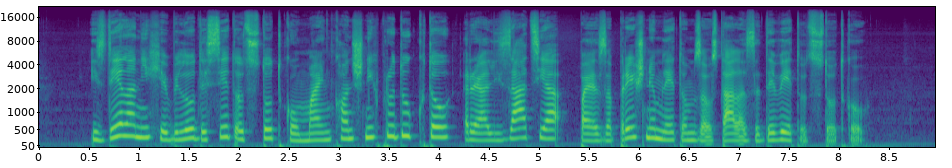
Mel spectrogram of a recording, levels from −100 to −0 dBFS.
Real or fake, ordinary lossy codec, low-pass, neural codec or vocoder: real; none; 19.8 kHz; none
